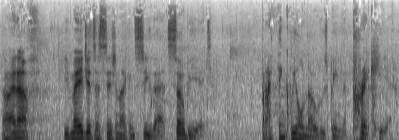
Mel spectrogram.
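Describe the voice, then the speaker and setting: An actor playing a gruff, cynical military commander in a video game, blunt and sardonic. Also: male voice, mid-range voice, expressive, normal speed, pushed and bright, a little hiss or hum. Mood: indignant, sarcastic. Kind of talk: video game cutscene acting. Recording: faint rain and ambience behind.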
